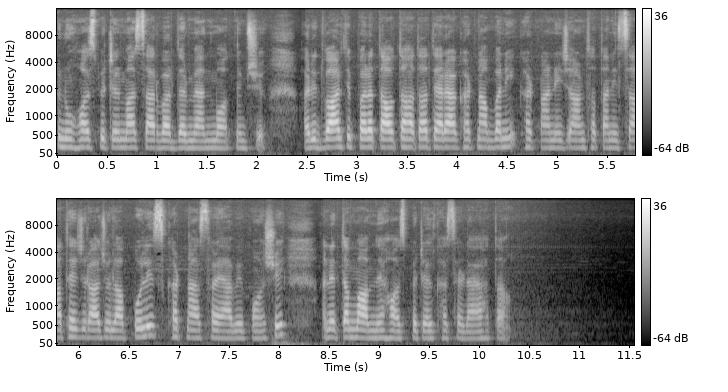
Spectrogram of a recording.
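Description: A young woman reads out the news clearly through a microphone.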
